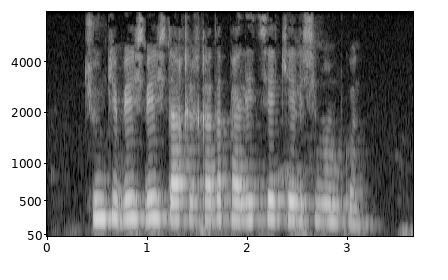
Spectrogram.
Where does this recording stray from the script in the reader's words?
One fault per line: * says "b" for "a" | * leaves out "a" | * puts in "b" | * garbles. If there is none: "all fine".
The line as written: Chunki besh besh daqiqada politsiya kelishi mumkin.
all fine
